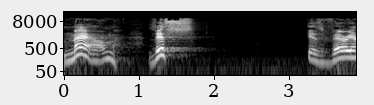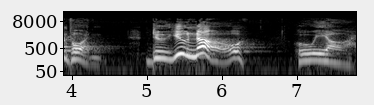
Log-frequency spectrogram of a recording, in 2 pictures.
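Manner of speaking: booming put-on broadcaster's announcer voice. Speaker retelling a joking companion talking to the lady behind the counter, announcer voice. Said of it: "he had this, like, announcer voice".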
